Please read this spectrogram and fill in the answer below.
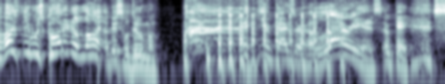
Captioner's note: laugh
